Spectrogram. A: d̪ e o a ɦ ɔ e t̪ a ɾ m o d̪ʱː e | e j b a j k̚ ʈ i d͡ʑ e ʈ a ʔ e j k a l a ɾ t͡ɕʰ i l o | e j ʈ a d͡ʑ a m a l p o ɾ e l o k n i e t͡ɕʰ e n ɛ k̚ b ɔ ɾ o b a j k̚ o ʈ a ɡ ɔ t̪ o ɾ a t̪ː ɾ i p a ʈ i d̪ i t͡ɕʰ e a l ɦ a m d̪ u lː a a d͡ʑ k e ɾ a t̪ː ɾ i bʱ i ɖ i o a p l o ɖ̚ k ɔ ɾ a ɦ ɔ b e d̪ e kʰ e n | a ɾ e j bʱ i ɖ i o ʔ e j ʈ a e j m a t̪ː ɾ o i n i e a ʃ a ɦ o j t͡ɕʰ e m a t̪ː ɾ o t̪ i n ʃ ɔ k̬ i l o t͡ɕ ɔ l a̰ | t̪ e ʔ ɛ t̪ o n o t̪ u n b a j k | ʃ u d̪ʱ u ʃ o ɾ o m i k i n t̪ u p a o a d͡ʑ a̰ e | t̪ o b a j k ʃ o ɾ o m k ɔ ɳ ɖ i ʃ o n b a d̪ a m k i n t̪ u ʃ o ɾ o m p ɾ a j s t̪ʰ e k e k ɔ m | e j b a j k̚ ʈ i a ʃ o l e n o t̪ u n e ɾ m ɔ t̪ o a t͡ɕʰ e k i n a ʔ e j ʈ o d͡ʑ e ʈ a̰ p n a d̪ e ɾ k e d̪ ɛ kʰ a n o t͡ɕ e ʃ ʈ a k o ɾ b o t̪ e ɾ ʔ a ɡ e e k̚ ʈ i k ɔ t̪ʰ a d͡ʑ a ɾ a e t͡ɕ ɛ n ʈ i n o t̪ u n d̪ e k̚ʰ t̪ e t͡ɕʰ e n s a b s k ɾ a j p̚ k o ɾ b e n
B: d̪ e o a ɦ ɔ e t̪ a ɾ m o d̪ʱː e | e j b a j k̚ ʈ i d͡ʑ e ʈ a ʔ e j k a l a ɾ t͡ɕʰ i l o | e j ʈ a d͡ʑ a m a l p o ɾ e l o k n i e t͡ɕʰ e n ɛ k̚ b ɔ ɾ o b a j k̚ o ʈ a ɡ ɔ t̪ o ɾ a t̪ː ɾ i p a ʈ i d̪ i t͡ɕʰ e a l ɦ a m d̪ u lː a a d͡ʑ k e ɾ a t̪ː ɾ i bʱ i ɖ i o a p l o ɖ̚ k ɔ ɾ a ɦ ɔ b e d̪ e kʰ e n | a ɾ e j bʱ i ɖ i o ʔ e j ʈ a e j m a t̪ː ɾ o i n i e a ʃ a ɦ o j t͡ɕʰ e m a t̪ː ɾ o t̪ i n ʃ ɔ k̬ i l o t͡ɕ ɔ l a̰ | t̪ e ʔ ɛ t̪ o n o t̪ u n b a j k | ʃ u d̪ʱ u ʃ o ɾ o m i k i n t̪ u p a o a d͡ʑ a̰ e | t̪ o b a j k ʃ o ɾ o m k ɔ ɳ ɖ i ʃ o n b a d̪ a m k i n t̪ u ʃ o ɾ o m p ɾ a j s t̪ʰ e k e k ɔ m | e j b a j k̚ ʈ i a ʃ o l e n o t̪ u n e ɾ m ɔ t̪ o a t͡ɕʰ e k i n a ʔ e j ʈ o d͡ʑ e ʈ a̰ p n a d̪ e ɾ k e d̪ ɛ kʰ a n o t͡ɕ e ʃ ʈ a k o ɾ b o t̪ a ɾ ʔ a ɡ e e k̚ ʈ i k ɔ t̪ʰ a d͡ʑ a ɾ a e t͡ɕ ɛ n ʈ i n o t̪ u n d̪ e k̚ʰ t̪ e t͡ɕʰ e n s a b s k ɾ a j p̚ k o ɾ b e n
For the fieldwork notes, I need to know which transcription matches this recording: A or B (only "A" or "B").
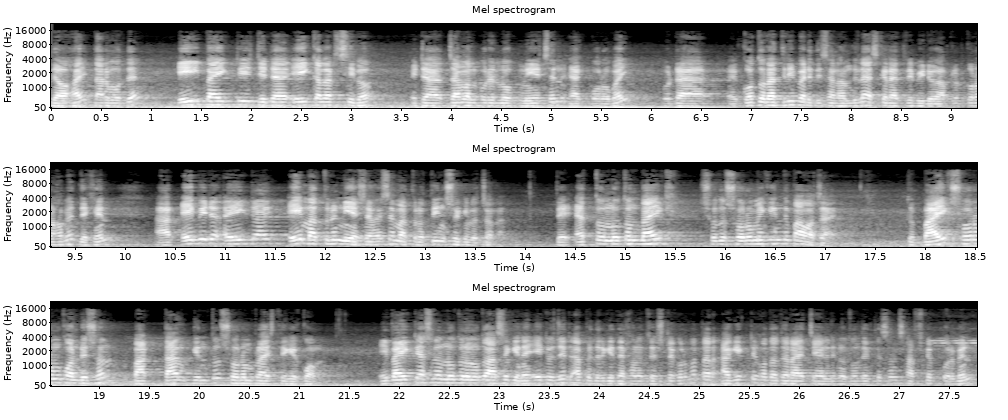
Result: B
